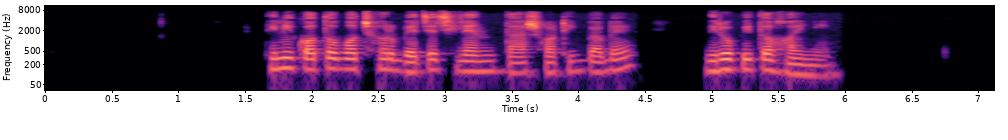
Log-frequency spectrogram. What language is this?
Bangla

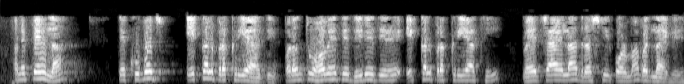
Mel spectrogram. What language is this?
Gujarati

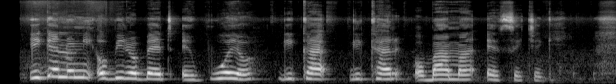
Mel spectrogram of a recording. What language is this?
Luo (Kenya and Tanzania)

